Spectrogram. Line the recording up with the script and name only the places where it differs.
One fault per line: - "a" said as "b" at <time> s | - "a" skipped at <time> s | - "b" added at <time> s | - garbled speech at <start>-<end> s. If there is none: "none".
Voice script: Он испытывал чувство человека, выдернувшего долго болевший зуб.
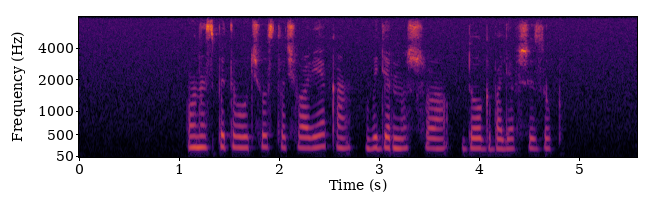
none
